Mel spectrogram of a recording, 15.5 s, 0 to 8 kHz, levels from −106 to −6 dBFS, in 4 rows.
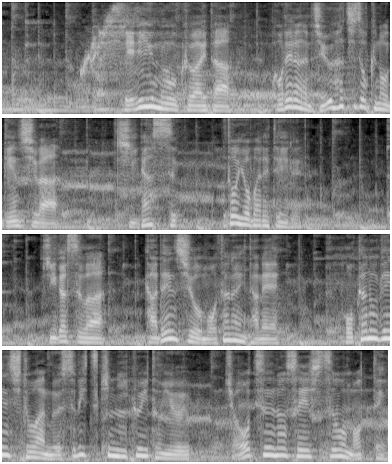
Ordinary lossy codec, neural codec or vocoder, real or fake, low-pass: none; codec, 16 kHz, 4 kbps, FunCodec, trained on LibriTTS, 50 frames a second; fake; none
